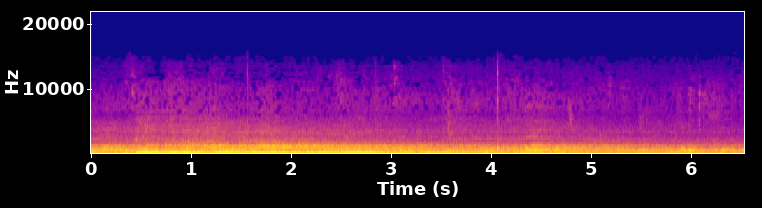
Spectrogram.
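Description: Voices murmur and echo in a large hall.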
